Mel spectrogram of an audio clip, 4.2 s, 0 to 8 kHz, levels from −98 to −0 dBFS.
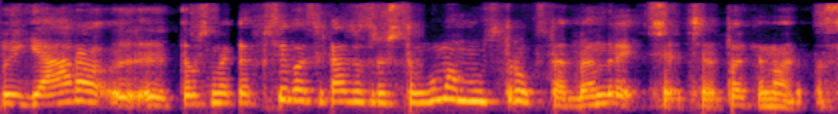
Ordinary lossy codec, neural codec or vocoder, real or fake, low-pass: AAC, 32 kbps; none; real; 7.2 kHz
